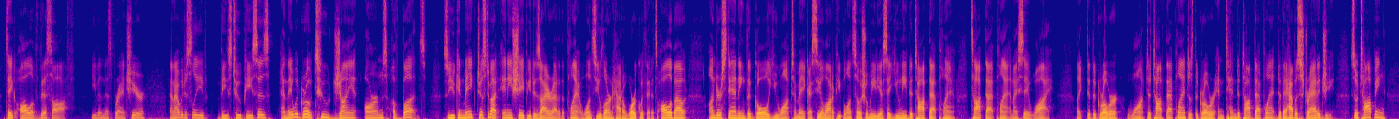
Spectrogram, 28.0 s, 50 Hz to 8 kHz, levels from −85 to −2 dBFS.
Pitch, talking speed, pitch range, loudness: 145 Hz, 225 wpm, 125-160 Hz, -22 LUFS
